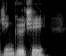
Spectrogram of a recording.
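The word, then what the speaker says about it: Jinguji: And my favorite role of his is Captain Jingichi. Nope, I said that wrong. Captain Jinguchi in 1963's Atragon.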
